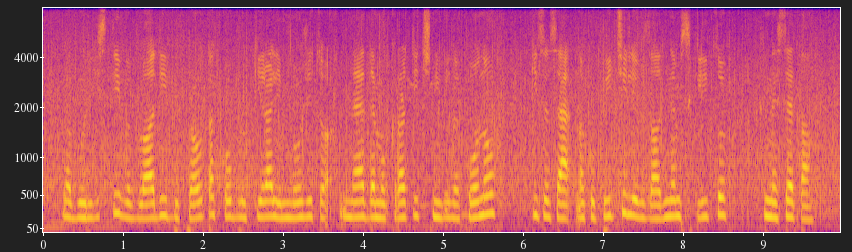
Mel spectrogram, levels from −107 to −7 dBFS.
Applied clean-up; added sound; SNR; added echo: none; Rain; 12 dB; none.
